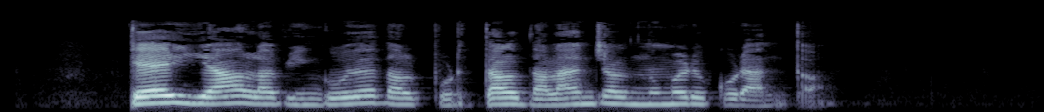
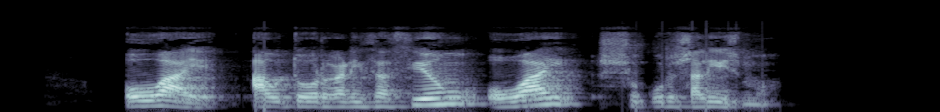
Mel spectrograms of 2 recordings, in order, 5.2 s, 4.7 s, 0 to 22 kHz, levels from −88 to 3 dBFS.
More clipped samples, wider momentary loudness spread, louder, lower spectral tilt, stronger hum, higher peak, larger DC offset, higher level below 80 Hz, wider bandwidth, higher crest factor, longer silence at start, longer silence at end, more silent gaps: neither; about the same, 14 LU vs 14 LU; second, -22 LUFS vs -19 LUFS; about the same, -5 dB/octave vs -4.5 dB/octave; neither; about the same, -2 dBFS vs 0 dBFS; neither; second, -80 dBFS vs -64 dBFS; first, 11 kHz vs 9.4 kHz; about the same, 20 dB vs 20 dB; about the same, 0.65 s vs 0.65 s; first, 1.15 s vs 0.85 s; neither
